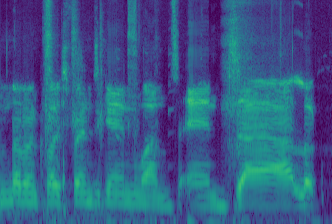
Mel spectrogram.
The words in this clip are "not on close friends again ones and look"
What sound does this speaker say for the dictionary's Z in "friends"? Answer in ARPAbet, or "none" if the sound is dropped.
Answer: Z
